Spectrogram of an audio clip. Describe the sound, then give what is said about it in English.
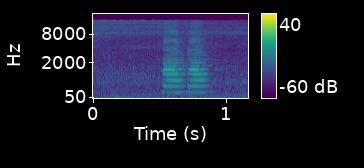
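Quick double toot of a truck horn during a lesson at a truck driving school. The horn is a brief, faint, brassy blast with a slight dip in the middle, heard over a low hum of engine and road noise. “A little blow on the horn there. Make sure nobody's out hanging out.”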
